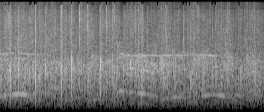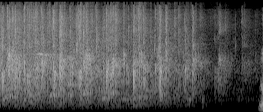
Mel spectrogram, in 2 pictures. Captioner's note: applause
